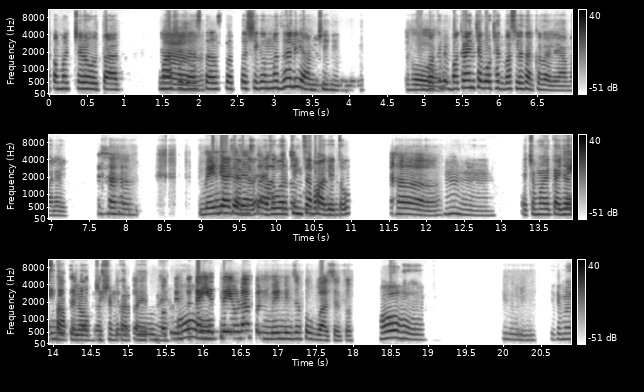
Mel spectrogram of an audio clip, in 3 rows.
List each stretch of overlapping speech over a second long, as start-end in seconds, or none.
9.3-10.7, 13.8-16.1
